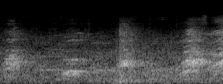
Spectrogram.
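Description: Short, sharp shouted calls from human voices, the loudest about a second in and again near the end, over a murmur of crowd chatter.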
